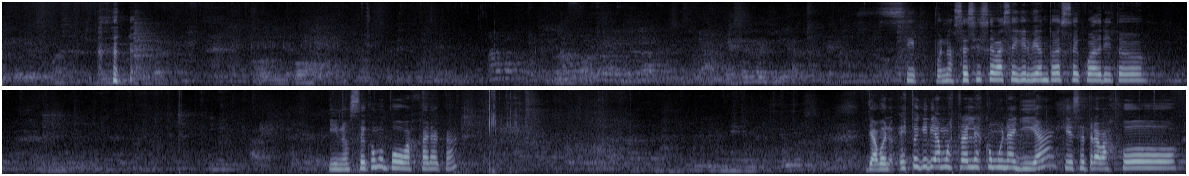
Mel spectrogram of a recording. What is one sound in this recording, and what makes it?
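A woman speaks with animation through a microphone in an echoing room.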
